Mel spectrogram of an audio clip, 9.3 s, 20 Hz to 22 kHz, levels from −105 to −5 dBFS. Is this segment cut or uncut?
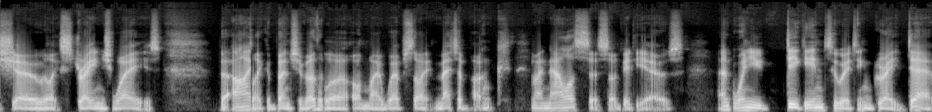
cut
